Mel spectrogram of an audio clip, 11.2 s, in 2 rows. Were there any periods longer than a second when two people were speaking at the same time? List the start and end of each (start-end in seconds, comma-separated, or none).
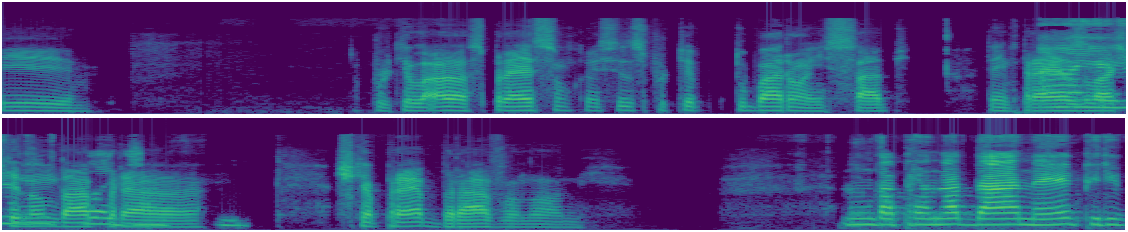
5.2-6.5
